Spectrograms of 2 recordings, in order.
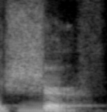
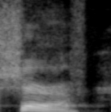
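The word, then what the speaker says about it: Scherff: so brandon sheriff and i used to say sherf but it is pronounced sheriff the all-pro guard from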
